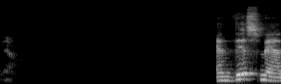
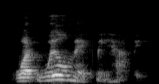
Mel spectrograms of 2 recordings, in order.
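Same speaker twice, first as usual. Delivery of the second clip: "will" leaned on, louder, then falling; stress on will; 5 dB louder than usual. Shown as a demonstration. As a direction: put the emphasis on "will". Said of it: "Emphasis on will".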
